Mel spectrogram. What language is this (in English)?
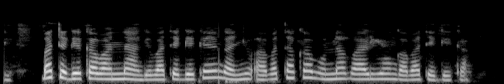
Ganda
